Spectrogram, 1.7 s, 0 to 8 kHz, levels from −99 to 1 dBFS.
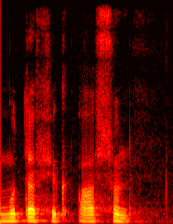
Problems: background sounds at intervals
